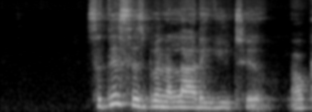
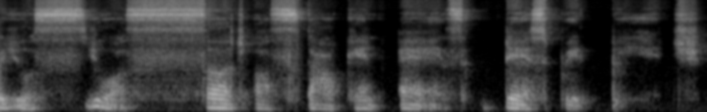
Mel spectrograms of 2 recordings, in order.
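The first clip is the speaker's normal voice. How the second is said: slow whispered insult; 6 semitones lower, 9 dB quieter, slower than usual. Real, not acted. Calling out her rival in a slow contemptuous whisper. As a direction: drop to a slow, hissed whisper.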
